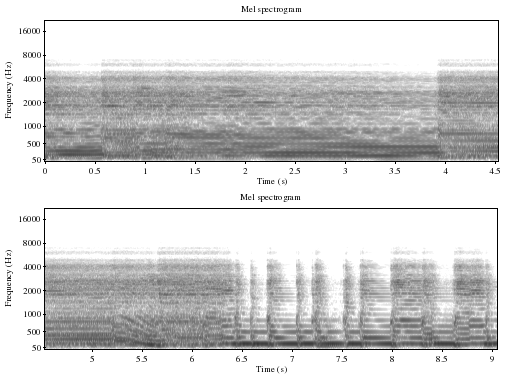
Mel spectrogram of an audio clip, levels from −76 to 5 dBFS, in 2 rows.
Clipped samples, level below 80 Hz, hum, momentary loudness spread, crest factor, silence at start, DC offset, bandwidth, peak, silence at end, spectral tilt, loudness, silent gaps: under 0.1%; -56 dBFS; none; 4 LU; 12 dB; 0 s; under 0.1%; 7.2 kHz; -8 dBFS; 0 s; -7.5 dB/octave; -22 LUFS; none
